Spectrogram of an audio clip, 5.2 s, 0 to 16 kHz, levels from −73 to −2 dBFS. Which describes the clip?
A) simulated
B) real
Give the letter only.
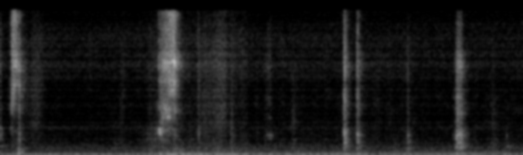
A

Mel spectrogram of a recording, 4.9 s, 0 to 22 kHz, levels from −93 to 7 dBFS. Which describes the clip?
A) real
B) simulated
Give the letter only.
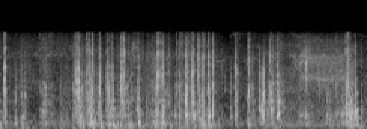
B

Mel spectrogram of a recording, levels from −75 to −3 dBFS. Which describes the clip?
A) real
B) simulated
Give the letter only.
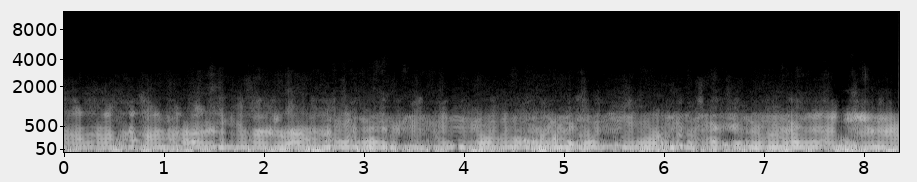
B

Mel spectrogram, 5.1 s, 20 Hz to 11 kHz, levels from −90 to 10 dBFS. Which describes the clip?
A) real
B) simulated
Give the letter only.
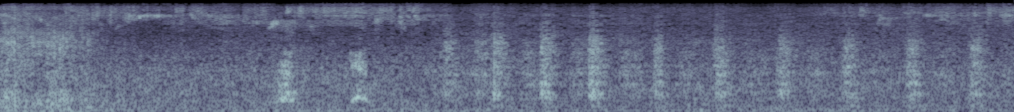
B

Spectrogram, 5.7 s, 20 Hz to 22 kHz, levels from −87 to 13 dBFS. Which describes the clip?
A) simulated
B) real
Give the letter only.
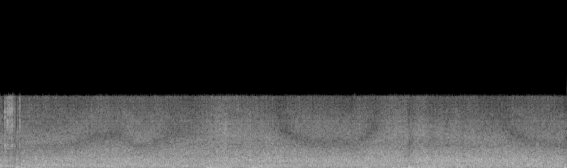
A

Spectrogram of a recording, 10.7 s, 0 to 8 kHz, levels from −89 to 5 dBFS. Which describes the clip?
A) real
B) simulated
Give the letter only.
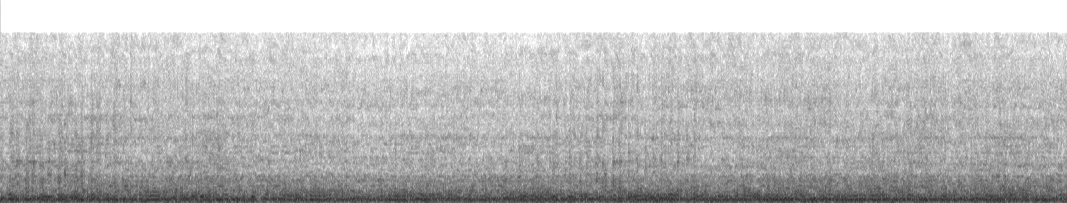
B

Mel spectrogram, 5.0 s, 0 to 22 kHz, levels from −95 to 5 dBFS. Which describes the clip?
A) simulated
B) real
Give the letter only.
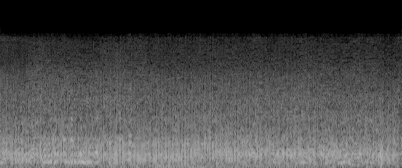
A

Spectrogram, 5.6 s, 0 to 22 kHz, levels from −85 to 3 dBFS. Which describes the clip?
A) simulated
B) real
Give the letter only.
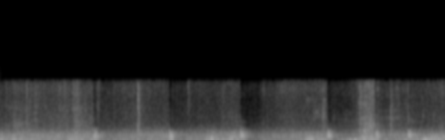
B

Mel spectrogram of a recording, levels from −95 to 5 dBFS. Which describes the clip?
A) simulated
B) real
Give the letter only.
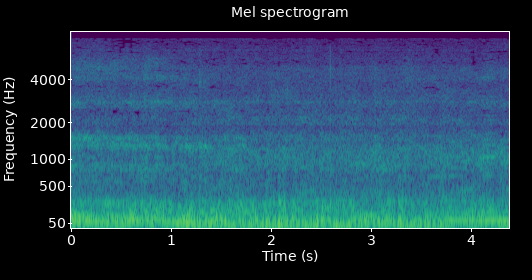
A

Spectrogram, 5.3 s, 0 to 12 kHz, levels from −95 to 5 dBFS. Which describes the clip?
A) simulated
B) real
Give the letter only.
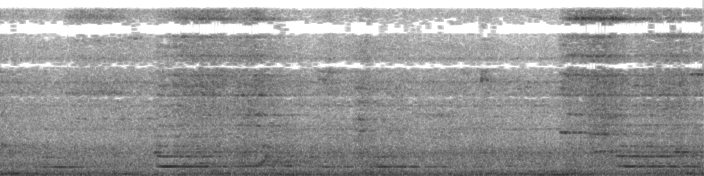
B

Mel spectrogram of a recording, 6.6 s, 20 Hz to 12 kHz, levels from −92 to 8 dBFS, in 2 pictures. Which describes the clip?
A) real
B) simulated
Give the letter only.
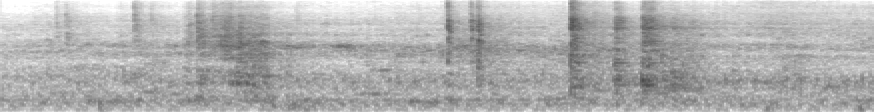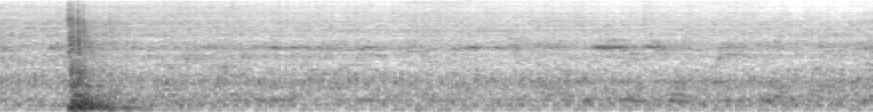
A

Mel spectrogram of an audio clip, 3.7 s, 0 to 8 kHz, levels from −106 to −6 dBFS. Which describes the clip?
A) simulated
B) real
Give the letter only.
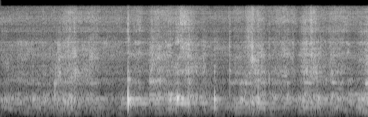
A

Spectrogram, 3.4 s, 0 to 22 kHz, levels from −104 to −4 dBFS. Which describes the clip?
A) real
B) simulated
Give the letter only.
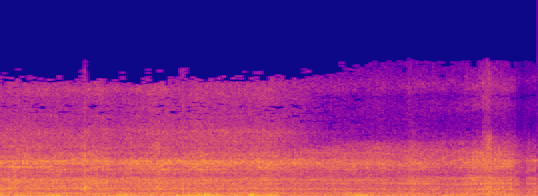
A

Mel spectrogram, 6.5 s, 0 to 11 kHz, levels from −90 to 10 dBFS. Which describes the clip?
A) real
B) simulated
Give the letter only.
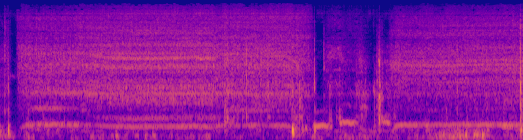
B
